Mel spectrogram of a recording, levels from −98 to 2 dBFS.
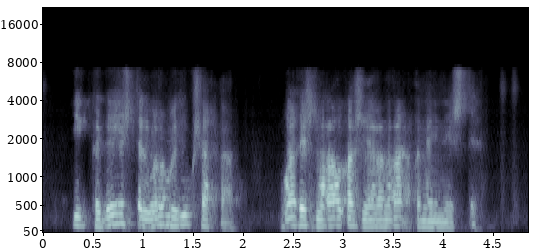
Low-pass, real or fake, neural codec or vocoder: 7.2 kHz; fake; codec, 16 kHz, 1 kbps, FreqCodec, smaller model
